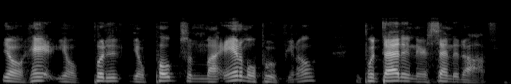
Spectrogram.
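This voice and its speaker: Bright-voiced man in his fifties doing stand-up. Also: medium pitch, a little fast, no room sound. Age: 50s. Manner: rambling, chuckles at own jokes, many fillers. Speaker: stand-up comedian. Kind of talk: casual live-stream stand-up.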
